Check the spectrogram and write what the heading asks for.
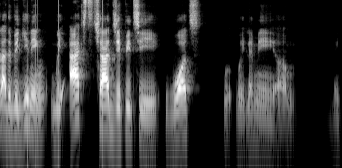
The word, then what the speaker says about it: ChatGPT: All right, let's go back into ChatG, because people are always saying ChatGTP, now it's now making me say the same thing. So let me start pronouncing it well, please. Let me go into ChatGPT.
